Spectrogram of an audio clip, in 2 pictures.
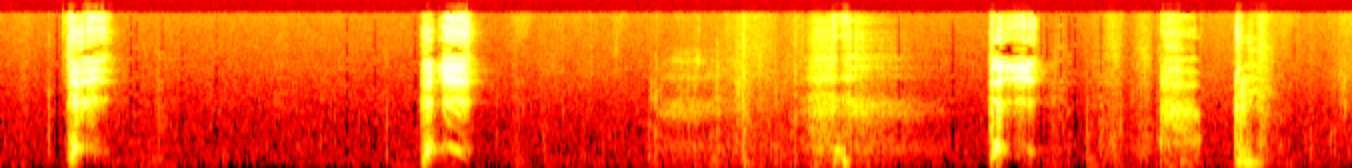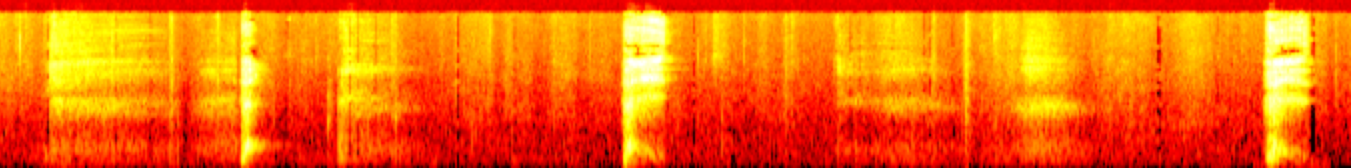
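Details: Woman gives seven loud, abrupt hiccups a few seconds apart, with soft murmuring and breathing between; hiccups (singultus).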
